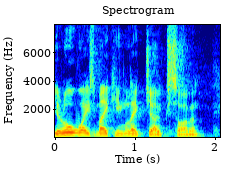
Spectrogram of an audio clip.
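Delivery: ordinary talk, nothing marked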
